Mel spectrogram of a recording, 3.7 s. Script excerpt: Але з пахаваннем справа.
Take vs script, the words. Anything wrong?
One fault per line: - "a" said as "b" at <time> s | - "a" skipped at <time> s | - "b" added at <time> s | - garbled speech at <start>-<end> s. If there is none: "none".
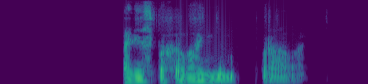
none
